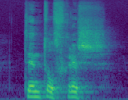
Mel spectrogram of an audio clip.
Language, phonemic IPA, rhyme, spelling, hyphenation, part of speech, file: Dutch, /ˌtɪn.təlˈfrɪs/, -ɪs, tintelfris, tin‧tel‧fris, adjective, Nl-tintelfris.ogg
- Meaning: tingling(ly) fresh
